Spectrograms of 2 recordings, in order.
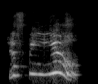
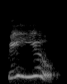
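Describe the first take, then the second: First: Much higher and louder, punching "you"; emphatic exclamation. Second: Said in the usual way. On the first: Real, not acted. Coach urging her team to be themselves, loud and high. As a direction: shout "Just be you" as a rallying cry.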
